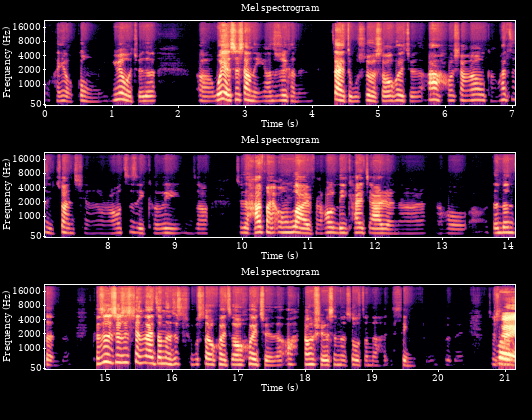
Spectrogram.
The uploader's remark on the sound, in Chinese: 這次的錄音音質比較不好並且聲音較小，後製也無法修正。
